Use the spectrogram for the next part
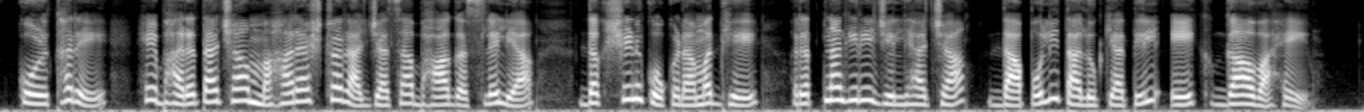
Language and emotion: Marathi, neutral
